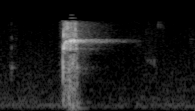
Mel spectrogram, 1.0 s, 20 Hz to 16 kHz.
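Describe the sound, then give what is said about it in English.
A single short, sharp chirp on a dog whistle, used on a calm day to stop a retriever swimming on a water blind at 100 yards: a quick breathy attack settling into a bright, high-pitched tone that fades within half a second, alone against silence. “For example, on a calm day to stop a retriever swimming on a water blind at 100 yards, I might use a chirp.”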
